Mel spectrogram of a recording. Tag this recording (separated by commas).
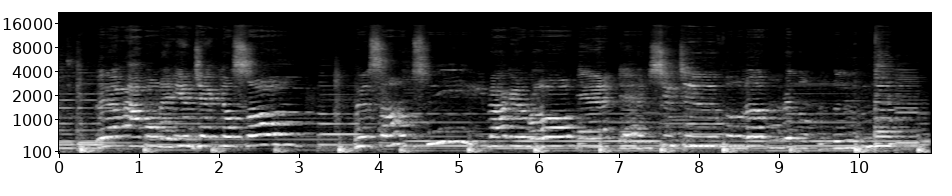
Music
